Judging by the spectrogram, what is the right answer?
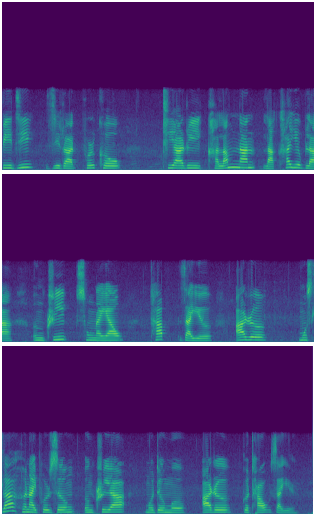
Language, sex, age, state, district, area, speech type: Bodo, female, 18-30, Assam, Chirang, rural, spontaneous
